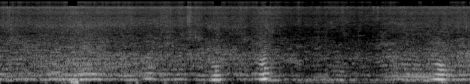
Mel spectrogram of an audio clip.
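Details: Continuous low-pitched drone of honey bees, an even hum layered with overtones, with several short louder buzzes swelling and fading as single bees fly near.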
